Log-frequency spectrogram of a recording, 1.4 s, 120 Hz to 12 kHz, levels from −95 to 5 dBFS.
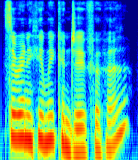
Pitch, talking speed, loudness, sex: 200 Hz, 345 wpm, -16 LUFS, female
